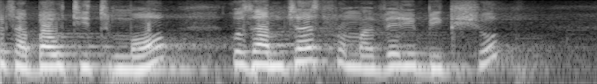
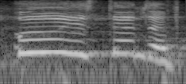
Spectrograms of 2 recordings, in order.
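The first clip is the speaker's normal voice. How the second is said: mocking; 12 semitones higher, 10 dB quieter, slower than usual. Directors mocking her stand-up plan.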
